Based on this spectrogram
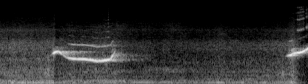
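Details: A vocal black-capped lory, able to talk and mimic varied sounds, gives a clear whistle that drops and wavers, a pause, then another rising whistle.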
